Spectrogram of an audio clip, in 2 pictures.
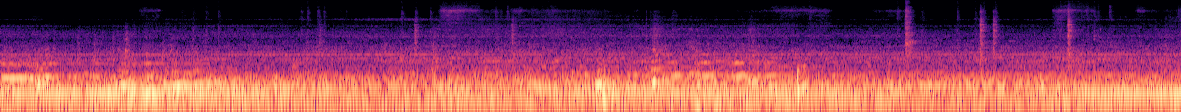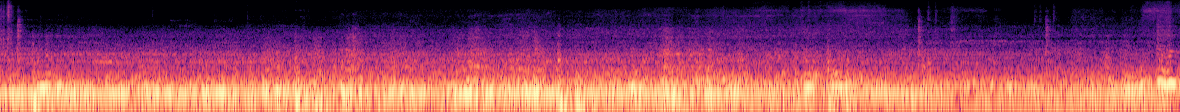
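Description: Running noise heard inside a Rhaetian Railway metre-gauge passenger coach in motion: a steady low rumble of wheels on the rails, with scattered sharp clicks from the track.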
